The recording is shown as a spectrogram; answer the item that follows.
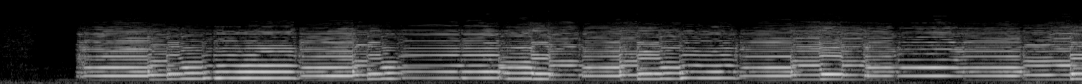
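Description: Solo violin played with the bow: a slow melodic phrase that starts on a low note just under a second in and moves on through sustained, changing notes.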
